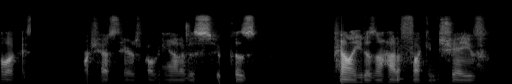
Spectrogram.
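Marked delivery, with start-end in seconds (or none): none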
